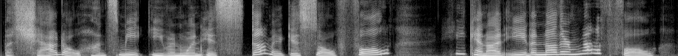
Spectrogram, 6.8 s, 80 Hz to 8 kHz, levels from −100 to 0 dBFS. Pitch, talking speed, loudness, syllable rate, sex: 265 Hz, 140 wpm, -18 LUFS, 3.9 syllables/s, female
